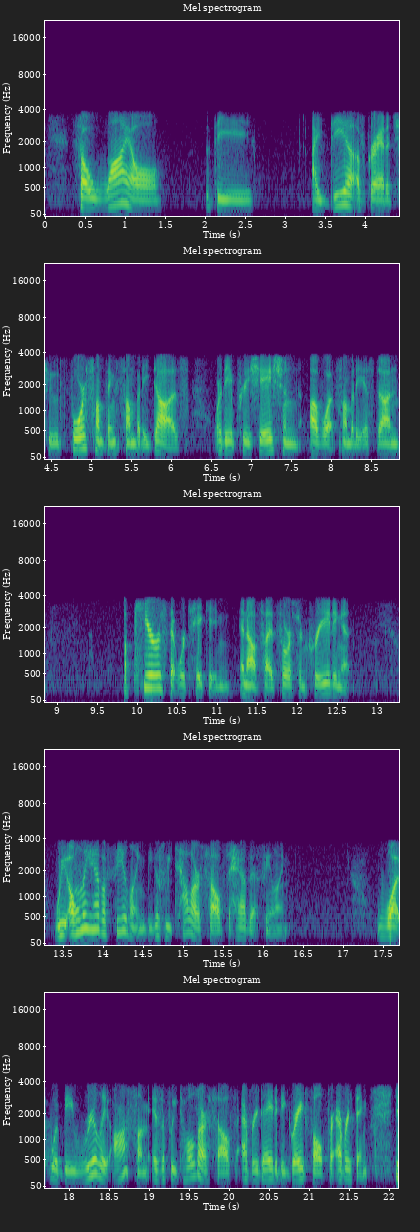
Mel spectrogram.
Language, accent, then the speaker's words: English; Detroit, Michigan, United States; Whenever I see Mark Fidrich, because I'm from Detroit, I think, because we always called him the bird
